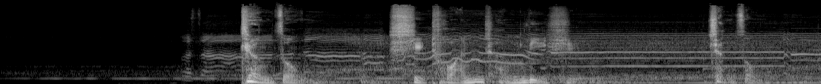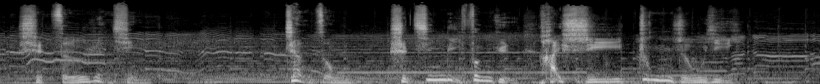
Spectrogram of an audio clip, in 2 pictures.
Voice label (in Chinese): 广告 男 悠远; 陈醋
